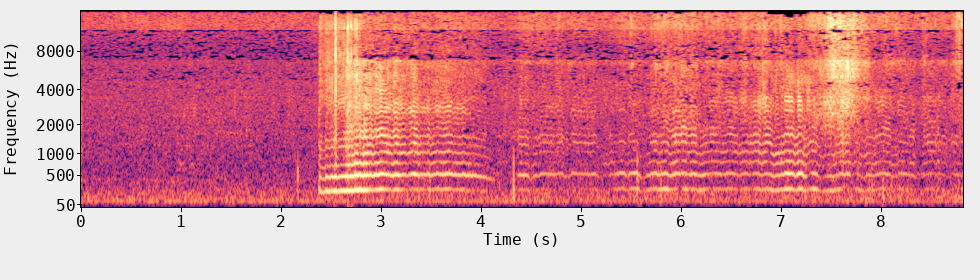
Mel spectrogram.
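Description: A flying insect buzzing close by in two spells: first for about a second and a half starting about two seconds in, then again for about three seconds from five seconds in, its pitch wavering slightly as it moves.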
